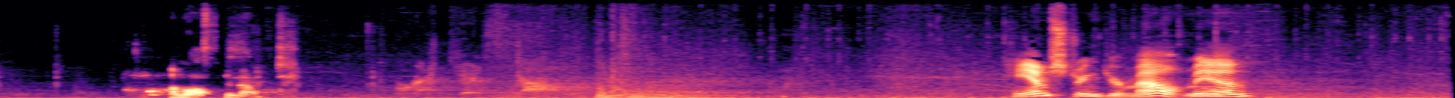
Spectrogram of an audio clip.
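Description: Magic spells burst and crackle during a fight.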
